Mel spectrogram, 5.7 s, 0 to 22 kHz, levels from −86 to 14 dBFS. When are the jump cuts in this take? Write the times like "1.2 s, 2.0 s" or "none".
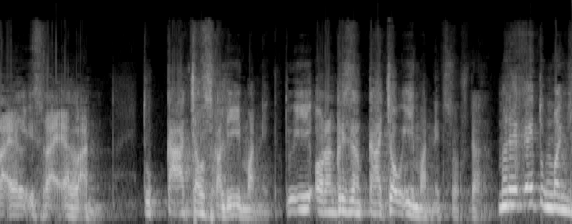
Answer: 4.8 s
